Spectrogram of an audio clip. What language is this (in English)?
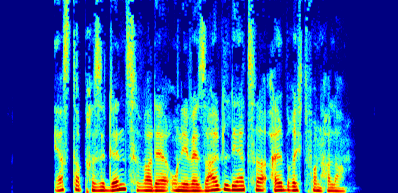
German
